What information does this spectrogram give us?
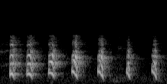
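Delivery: a high burst of real laughter. Real, not acted. Laughs at her own retold story.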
